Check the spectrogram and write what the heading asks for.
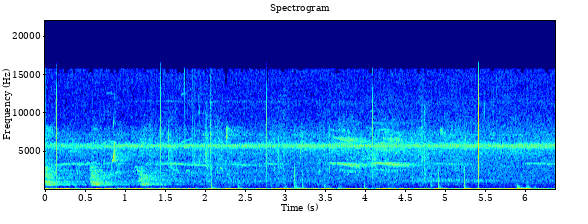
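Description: Low rumbling noise on the microphone with scattered light clicks, and a few faint high chirps from a small bird, about a second in and again past the middle.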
